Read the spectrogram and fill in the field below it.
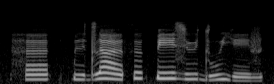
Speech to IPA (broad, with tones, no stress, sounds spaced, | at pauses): h ɐ˧ | k͡p ɨ˨ d l a˦˨ ɐ̯ θ ɵ˦ k͡p e˦ z ʉ˧ d u˨˦ j e˨ v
